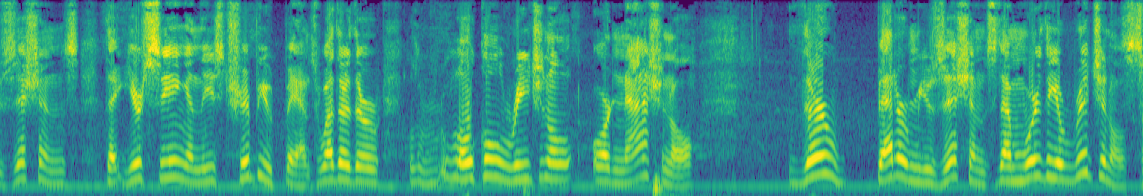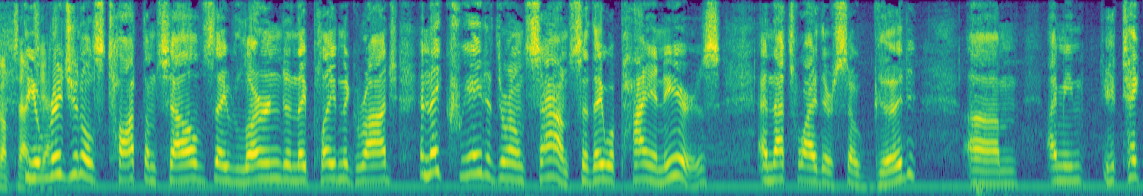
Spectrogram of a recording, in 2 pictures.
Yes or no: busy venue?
yes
